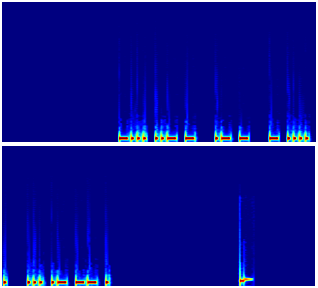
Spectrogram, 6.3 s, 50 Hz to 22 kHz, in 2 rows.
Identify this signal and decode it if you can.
Morse code, heard as a keyed tone, about 40 wpm, 700 Hz. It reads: BUT AT THE SAME
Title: Sets of 4 Words 40wpm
